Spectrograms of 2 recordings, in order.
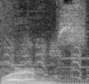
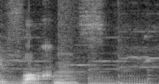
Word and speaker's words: Worms: of the assembly housed in the city of worms or should i say vans as it is pronounced the german and here martin luther was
